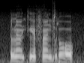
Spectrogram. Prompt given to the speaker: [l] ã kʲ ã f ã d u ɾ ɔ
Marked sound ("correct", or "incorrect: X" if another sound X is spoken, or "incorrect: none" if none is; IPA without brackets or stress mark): correct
